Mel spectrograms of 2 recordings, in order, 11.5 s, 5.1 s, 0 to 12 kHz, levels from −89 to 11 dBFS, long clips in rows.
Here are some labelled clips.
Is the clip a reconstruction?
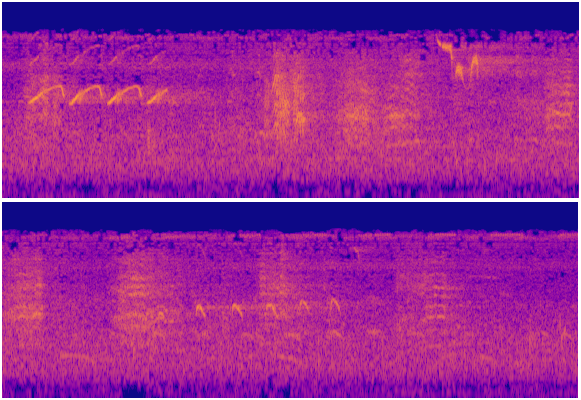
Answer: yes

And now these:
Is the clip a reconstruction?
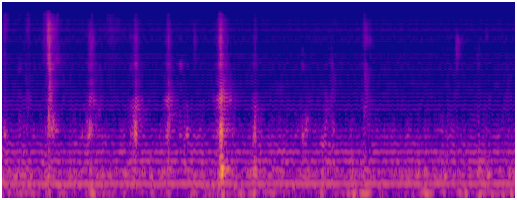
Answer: yes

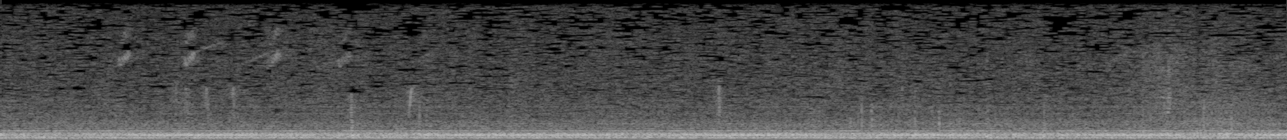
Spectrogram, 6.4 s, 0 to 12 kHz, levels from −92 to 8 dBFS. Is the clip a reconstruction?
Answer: no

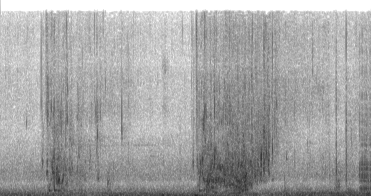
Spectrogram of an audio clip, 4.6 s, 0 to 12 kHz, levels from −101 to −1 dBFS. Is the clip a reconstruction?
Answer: no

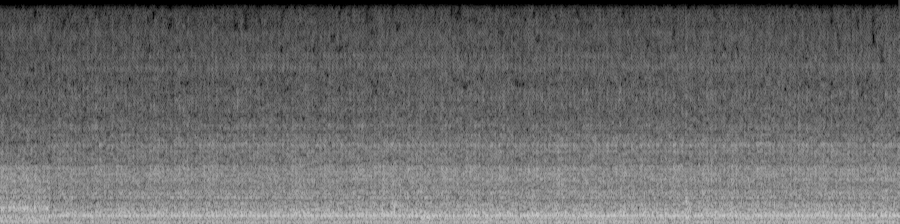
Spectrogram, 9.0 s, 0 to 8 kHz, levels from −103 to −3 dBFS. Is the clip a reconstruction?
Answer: yes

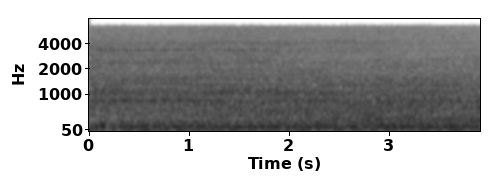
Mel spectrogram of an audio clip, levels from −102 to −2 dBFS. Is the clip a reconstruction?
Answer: yes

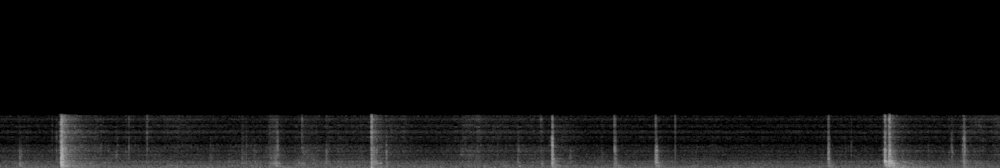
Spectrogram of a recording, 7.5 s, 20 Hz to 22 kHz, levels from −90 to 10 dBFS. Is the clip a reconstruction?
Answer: yes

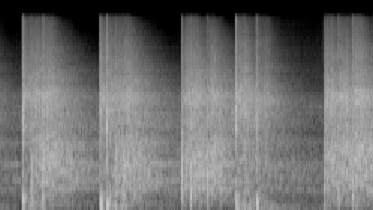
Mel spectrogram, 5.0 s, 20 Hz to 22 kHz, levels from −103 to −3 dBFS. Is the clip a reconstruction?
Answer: yes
